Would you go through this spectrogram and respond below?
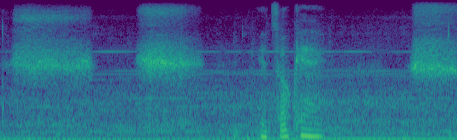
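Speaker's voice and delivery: very soft, soothing shushes; Aizawa hushing. Retold or imitated. Teacher holds a crying student, softly hushing. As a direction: hush and comfort, barely voiced.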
